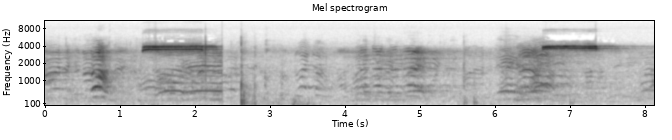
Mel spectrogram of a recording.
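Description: Two loud, high, steady whistle blasts, each under a second long, the second about five seconds after the first, over shouting voices from players and spectators at a football match. A single sharp thud comes about two and a half seconds in.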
